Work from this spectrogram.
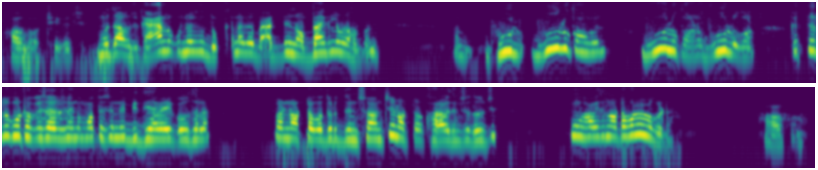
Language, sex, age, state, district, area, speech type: Odia, male, 18-30, Odisha, Jagatsinghpur, rural, spontaneous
